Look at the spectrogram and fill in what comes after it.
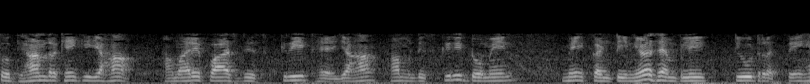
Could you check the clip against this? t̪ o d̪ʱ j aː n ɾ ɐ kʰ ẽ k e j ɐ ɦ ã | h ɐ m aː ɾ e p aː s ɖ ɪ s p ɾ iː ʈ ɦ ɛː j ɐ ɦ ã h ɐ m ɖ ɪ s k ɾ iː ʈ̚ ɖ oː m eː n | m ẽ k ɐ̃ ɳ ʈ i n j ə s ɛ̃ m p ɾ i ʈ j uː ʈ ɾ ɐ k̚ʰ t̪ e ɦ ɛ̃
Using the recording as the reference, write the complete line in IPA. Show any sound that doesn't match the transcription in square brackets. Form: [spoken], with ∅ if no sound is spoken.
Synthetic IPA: t̪ o d̪ʱ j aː n ɾ ɐ kʰ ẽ k [i] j ɐ ɦ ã | h ɐ m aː ɾ e p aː s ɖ ɪ s [k] ɾ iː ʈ ɦ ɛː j ɐ ɦ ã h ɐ m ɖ ɪ s k ɾ iː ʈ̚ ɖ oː m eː n | m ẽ k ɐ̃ ɳ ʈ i n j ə s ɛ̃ m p [l] i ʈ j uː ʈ ɾ ɐ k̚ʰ t̪ e ɦ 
